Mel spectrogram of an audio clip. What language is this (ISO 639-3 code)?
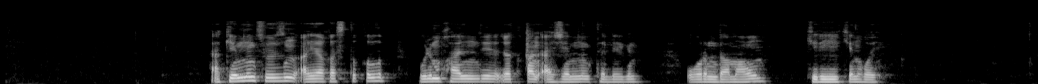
kaz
